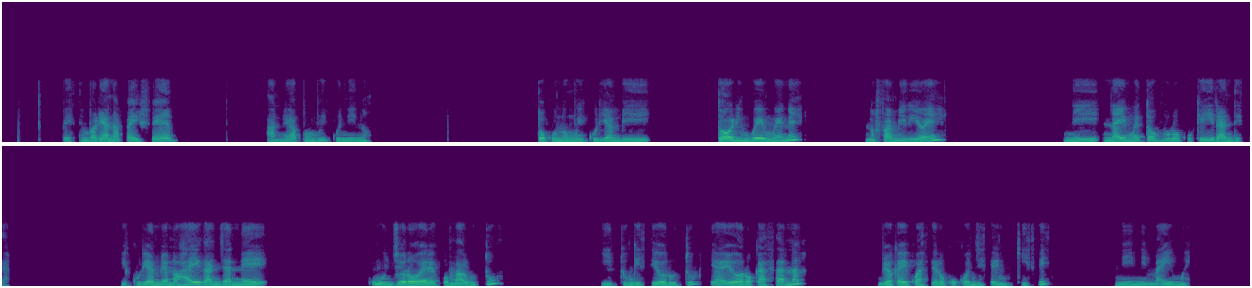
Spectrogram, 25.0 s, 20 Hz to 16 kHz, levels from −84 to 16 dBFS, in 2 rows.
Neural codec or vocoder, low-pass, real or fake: none; 7.2 kHz; real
